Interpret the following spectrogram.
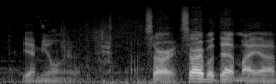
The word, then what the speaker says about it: Mjolnir: And it's yeah, Mjolnir. Sorry about that, my mispronunciation.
